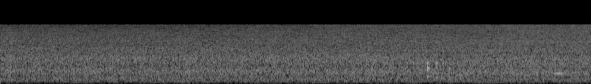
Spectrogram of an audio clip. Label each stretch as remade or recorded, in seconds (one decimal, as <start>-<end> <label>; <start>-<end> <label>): 0.0-5.9 recorded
